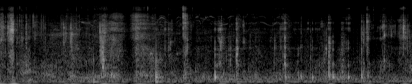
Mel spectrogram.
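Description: A person biting into and chewing a soft beef-patty burger close to the microphone: many small, irregular wet mouth clicks and smacks.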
